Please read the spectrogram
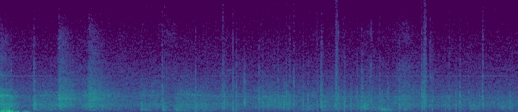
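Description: Near silence: faint room tone with a few soft taps and rustles as a Jeep Freedom Top roof panel is turned over and laid down by hand.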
